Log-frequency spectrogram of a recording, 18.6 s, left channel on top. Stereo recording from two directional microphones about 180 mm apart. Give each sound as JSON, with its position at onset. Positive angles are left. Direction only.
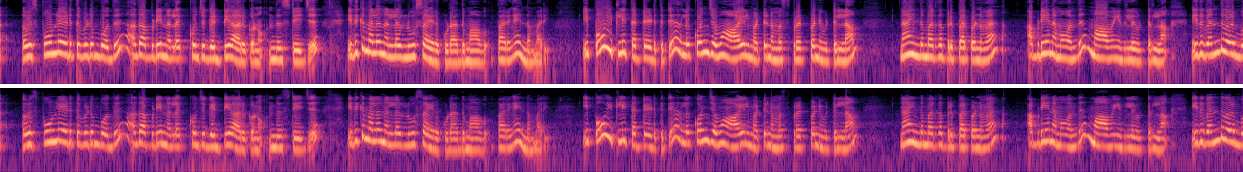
{"t": 0.3, "sound": "a woman's voice", "side_deg": 15}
